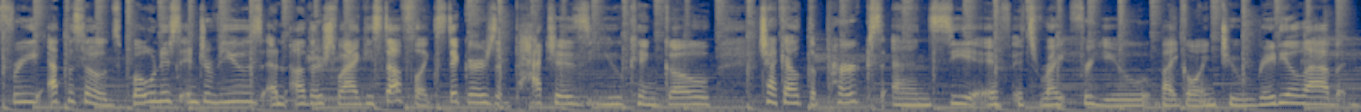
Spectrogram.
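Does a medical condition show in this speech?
No.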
